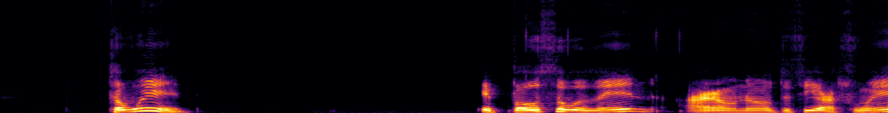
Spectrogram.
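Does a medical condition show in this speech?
Yes: cerebral palsy.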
